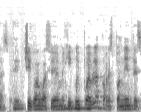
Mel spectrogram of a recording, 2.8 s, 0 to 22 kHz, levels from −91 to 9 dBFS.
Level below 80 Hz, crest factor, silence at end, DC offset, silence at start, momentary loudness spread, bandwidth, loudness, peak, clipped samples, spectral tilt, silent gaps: -60 dBFS; 16 dB; 0 s; under 0.1%; 0 s; 8 LU; 10.5 kHz; -23 LUFS; -6 dBFS; under 0.1%; -7 dB/octave; none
